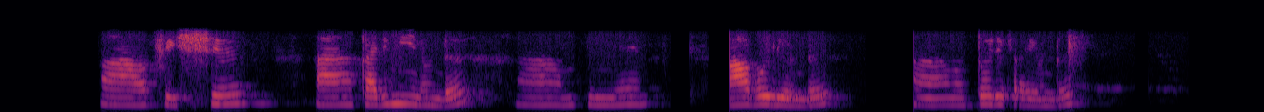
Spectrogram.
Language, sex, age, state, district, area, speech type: Malayalam, female, 30-45, Kerala, Thiruvananthapuram, rural, conversation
